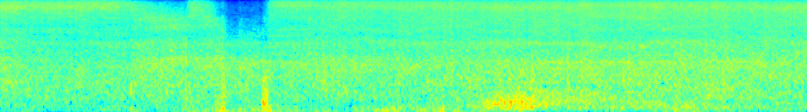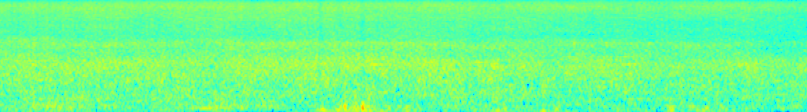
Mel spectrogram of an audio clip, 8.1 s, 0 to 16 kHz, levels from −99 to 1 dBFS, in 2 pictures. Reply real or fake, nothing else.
fake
